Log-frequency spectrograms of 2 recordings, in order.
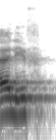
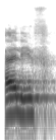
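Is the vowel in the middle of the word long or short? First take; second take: short; short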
